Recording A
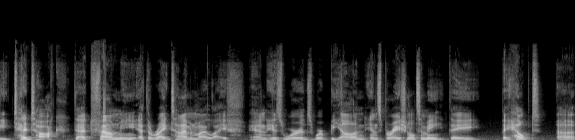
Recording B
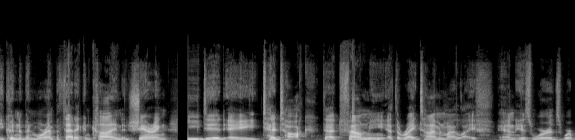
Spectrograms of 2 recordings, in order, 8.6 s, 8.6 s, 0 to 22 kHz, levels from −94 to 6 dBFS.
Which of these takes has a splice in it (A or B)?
B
